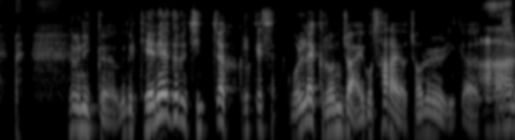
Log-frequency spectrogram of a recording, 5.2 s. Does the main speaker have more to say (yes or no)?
no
